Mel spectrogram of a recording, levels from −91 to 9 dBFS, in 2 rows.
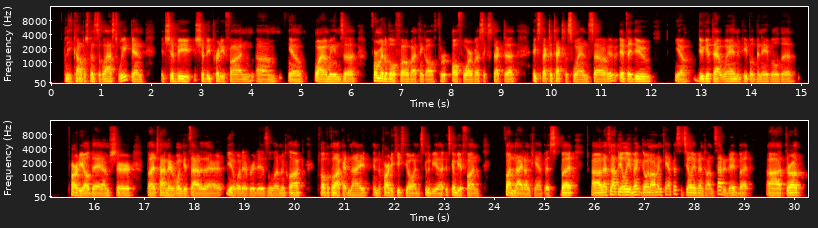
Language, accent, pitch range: English, American, 110-120 Hz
